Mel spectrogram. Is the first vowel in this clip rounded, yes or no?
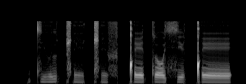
yes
